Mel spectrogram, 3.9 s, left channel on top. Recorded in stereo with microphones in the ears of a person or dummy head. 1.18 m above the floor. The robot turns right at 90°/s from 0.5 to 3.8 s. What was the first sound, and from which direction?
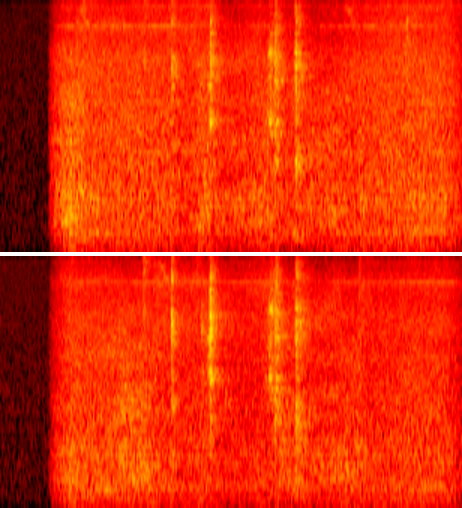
Keys jangling, 75° right (ahead or behind).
